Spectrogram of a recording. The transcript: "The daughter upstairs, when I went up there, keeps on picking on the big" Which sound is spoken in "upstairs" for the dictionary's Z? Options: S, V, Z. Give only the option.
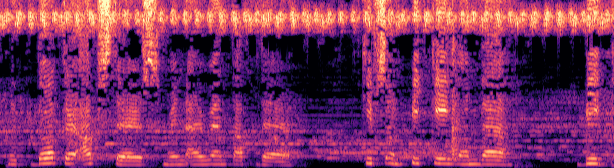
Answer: S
